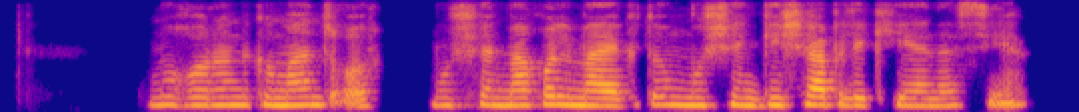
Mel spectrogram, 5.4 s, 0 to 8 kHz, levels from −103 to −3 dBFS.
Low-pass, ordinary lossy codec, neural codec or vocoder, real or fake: 7.2 kHz; Opus, 32 kbps; none; real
